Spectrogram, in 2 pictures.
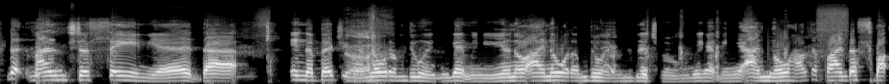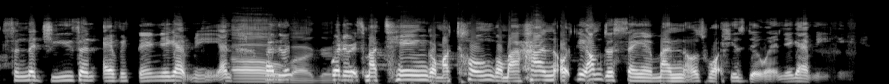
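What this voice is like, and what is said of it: Imitates another person's voice. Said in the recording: “that was a great impression ... that was a good impression”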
